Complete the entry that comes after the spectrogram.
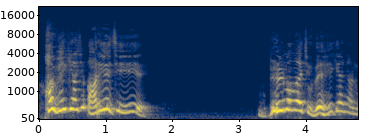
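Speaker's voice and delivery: high-pitched mock whining protest; exasperated complaint. Preacher voicing Jonah upset that Nineveh repented, exasperated. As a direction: push the pitch up in indignant disbelief. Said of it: "스트레스 팍팍 받는 거지".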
